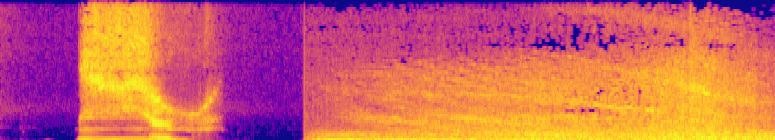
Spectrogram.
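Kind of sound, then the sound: sound effect, whoosh sound effect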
